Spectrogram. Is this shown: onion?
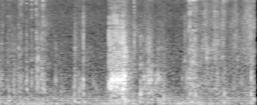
no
